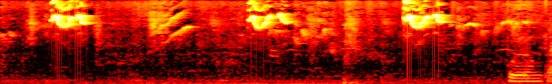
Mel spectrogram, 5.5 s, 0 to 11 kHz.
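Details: Young white-eye (pleci), kept captive and about five months old, learning its song, delivers three bright, high, warbled twitter phrases roughly every 1.7 seconds, ending with a brief low, harmonic-rich sound.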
